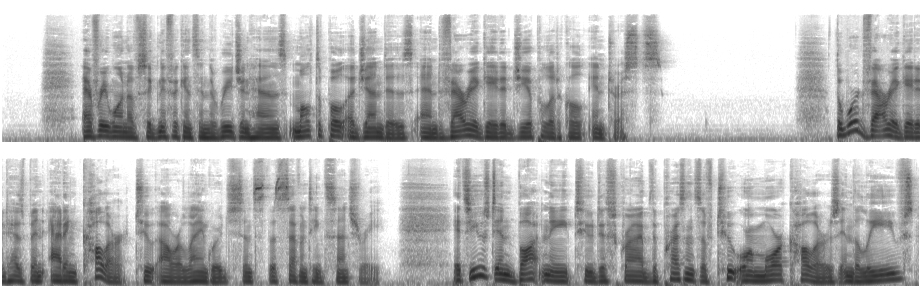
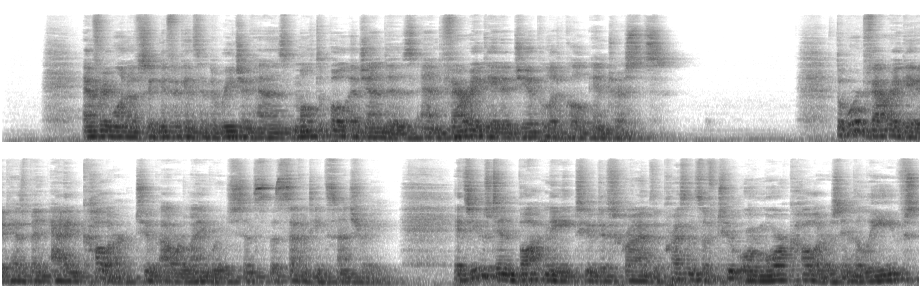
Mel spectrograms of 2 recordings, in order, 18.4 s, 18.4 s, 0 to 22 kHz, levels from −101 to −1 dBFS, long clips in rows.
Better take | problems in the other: first | off-mic speech; far // room echo; slight; dies away in 0.6 s

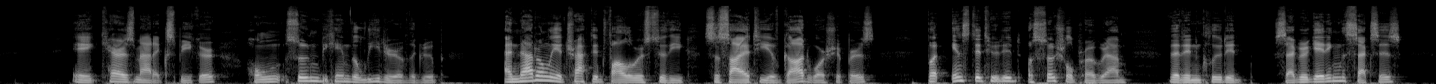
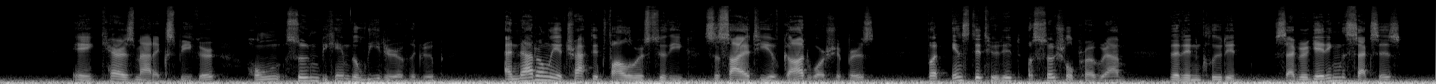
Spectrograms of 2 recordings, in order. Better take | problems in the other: first | low rumble; noticeable; throughout; 10 dB below the speech

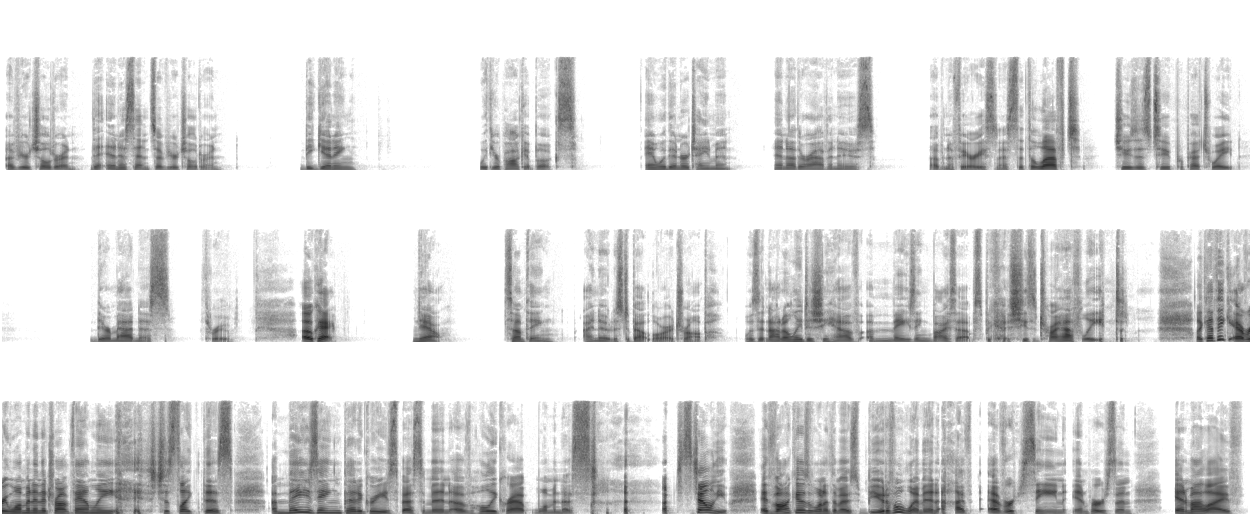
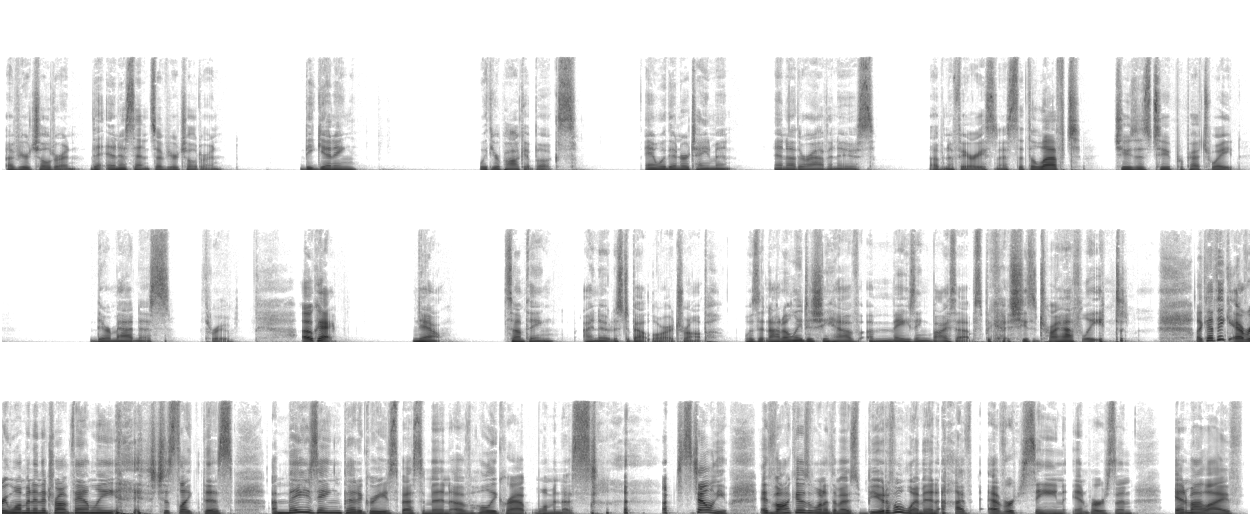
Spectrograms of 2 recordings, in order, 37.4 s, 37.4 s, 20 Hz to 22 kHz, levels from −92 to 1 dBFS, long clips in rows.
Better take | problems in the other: second | thin; somewhat; fading below 500 Hz

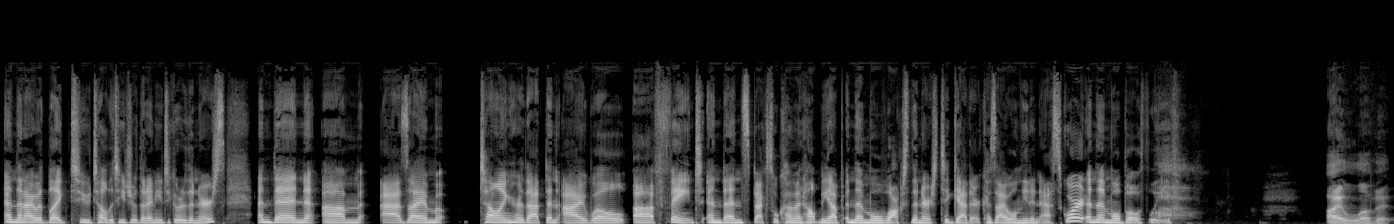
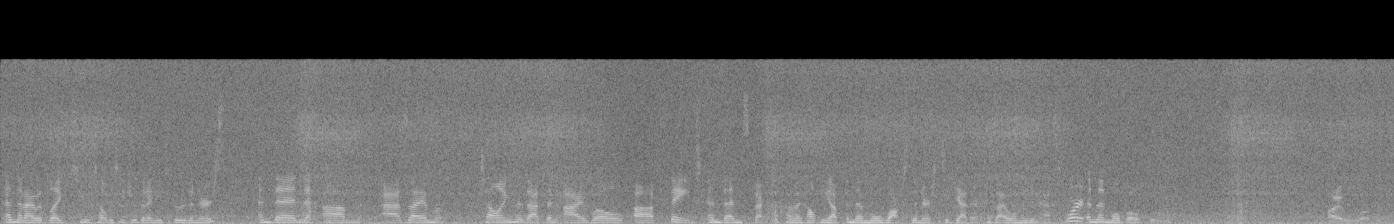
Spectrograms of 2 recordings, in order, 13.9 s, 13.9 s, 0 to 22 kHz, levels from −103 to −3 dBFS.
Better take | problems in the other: first | hiss; loud; throughout; 1 dB below the speech

